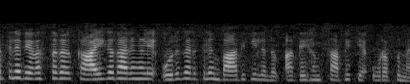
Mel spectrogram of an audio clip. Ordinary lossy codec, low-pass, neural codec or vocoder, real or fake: none; 7.2 kHz; autoencoder, 48 kHz, 128 numbers a frame, DAC-VAE, trained on Japanese speech; fake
